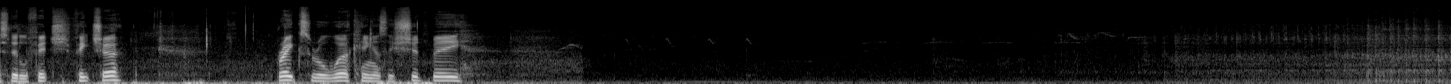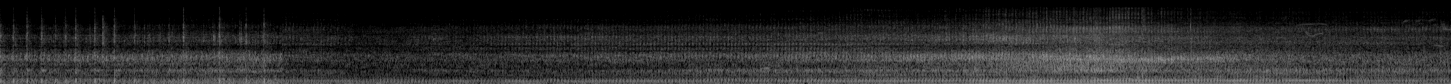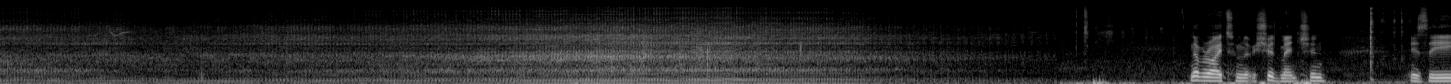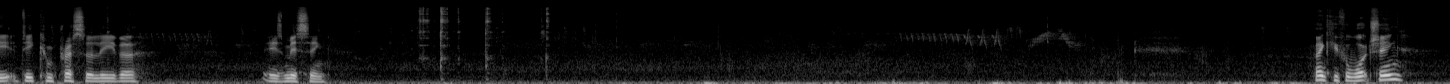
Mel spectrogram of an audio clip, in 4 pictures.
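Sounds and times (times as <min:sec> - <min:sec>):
moped two-stroke engine running: 0:11.2 - 0:39.7, 0:42.4 - 0:43.4, 0:46.9 - 0:49.2.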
